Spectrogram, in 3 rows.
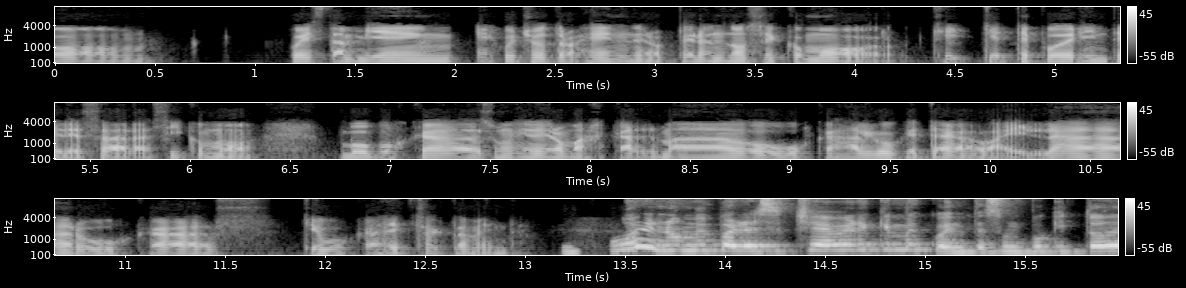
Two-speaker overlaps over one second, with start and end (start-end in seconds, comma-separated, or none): none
